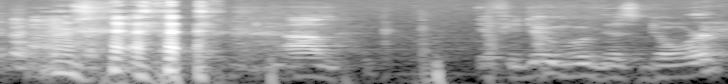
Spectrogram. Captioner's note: audience laughing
